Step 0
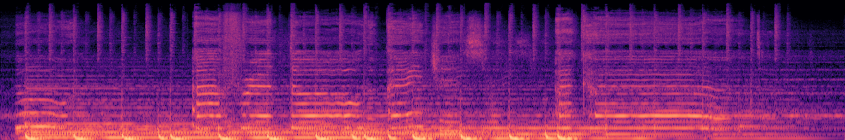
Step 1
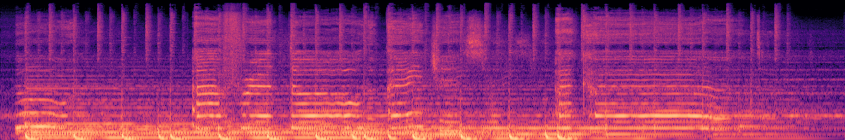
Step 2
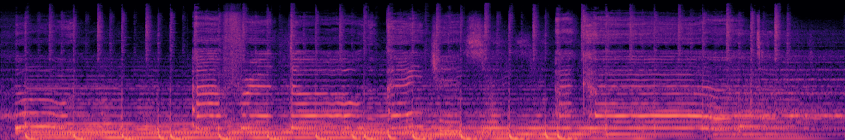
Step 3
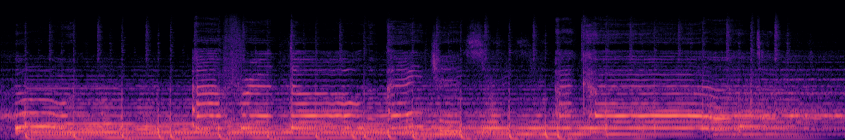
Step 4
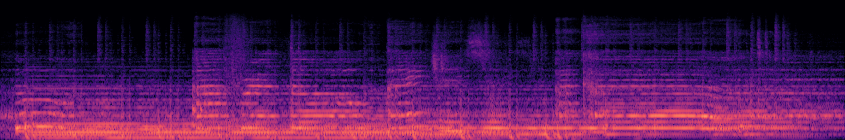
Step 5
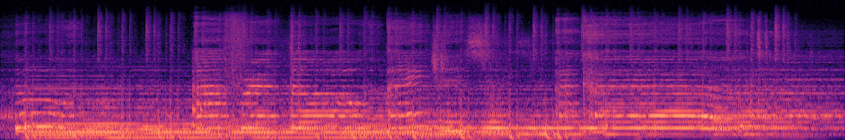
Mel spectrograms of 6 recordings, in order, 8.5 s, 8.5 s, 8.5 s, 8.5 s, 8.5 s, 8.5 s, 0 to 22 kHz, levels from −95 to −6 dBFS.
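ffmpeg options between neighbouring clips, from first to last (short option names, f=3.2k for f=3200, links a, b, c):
-af "highpass=f=110:p=1,volume=8dB"
-af "acompressor=threshold=-25dB:ratio=4,volume=-5dB"
-af "bandpass=f=510:t=q:w=0.5:csg=0"
-af "aecho=1:1:12|77:0.596|0.668"
-af "crystalizer=i=2.5:c=0,volume=6dB"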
